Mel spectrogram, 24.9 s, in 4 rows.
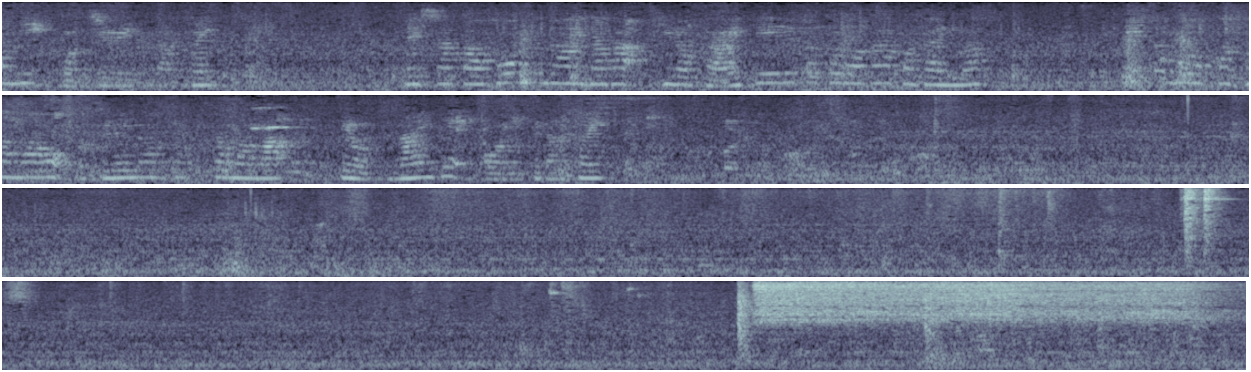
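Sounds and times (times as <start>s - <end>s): train clacks: 0.0s - 20.2s, 21.2s - 24.9s
train rumbling: 0.0s - 24.9s
compressed air hiss: 22.4s - 24.9s.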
